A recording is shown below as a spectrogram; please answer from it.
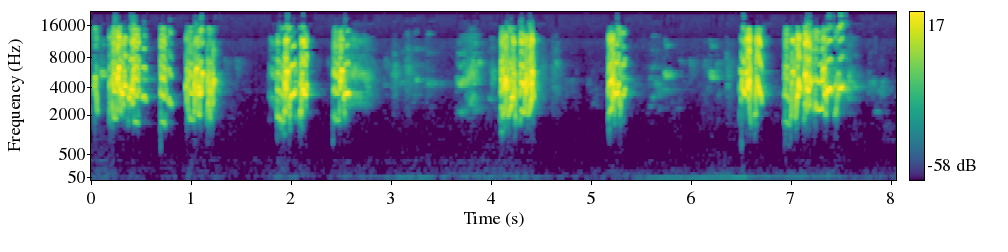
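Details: Tamed lovebirds give a lively series of sharp, raspy chirps, about ten bursts over eight seconds with uneven gaps, over a faint low rumble.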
